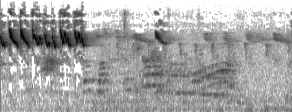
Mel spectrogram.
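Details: Pleci white-eye in full gacor song for luring wild birds, opening with a rapid burst of seven piercing high chirps, followed by quieter, lower drawn-out whistles and one final high note.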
